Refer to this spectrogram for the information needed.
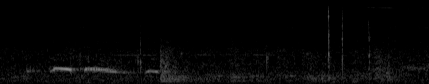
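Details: Dove cooing in the thổ đồng voice style, recorded at a home: two short, low, hollow coo notes in the first second, then quiet with a few faint clicks and knocks.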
